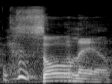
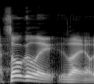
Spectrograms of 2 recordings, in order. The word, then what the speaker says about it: Solgaleo: Solgaleo. Yeah, Solgaleo.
